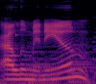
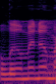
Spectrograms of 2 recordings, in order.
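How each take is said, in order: First: It is said the British way. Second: It is said the non-British way. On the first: "Aluminium is, like, UK" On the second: "We say aluminum"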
